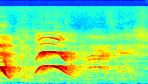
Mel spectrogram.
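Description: A voice calling out twice in long whoops, each rising and then falling in pitch, the second starting about half a second in and held longer, over a low room murmur.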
